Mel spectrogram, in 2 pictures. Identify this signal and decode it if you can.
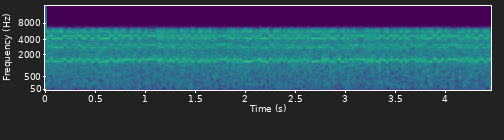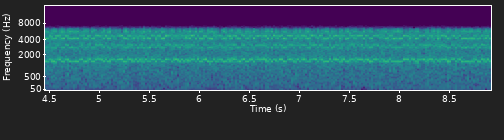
Two-tone teleprinter signal, about 170 Hz shift.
